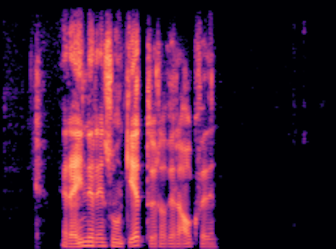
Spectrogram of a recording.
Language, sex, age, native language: Icelandic, male, 50-59, Icelandic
